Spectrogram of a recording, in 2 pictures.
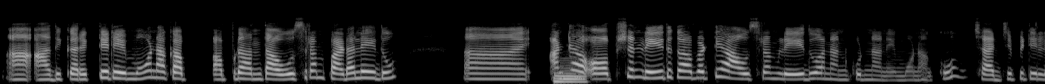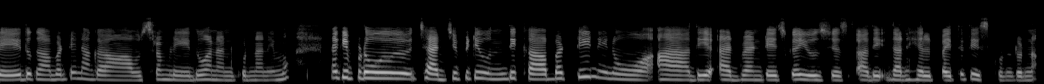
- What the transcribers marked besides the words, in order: in English: "ఆప్షన్"; in English: "చాట్‌జిపిటి"; in English: "చాట్‌జిపిటి"; in English: "అడ్వాంటేజ్‌గా యూజ్"
- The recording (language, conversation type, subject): Telugu, podcast, స్నేహితులు, కుటుంబంతో ఉన్న సంబంధాలు మన ఆరోగ్యంపై ఎలా ప్రభావం చూపుతాయి?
